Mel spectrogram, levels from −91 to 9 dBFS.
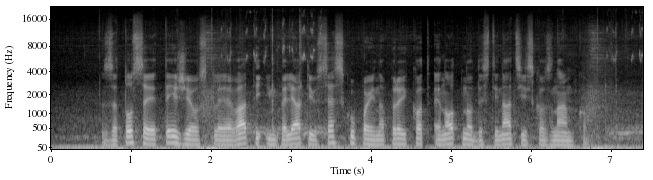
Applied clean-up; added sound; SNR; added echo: none; Printer; 6 dB; none.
